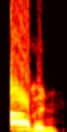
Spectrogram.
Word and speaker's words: Arran: How do you pronounce that island you were talking about? Arran.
